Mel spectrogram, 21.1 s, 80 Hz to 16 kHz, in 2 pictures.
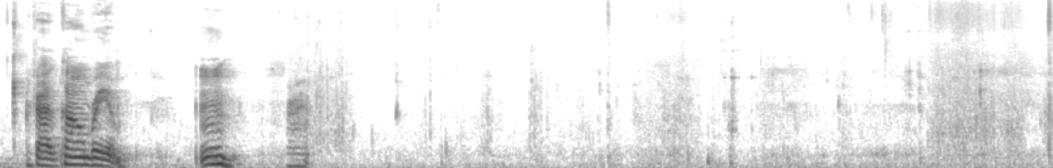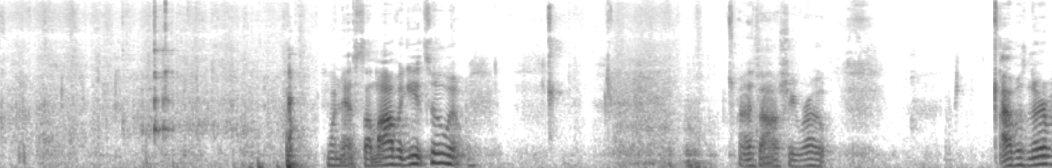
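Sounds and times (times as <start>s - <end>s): person chewing: 2.6s - 12.7s
soft mouth clicks: 16.0s - 16.2s.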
